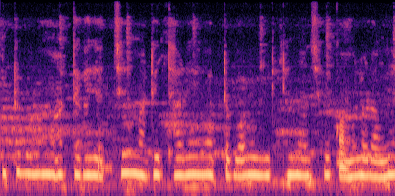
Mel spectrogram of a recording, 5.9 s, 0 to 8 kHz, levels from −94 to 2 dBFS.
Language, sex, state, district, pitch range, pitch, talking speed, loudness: Bengali, female, West Bengal, Malda, 220-235 Hz, 225 Hz, 130 wpm, -15 LUFS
